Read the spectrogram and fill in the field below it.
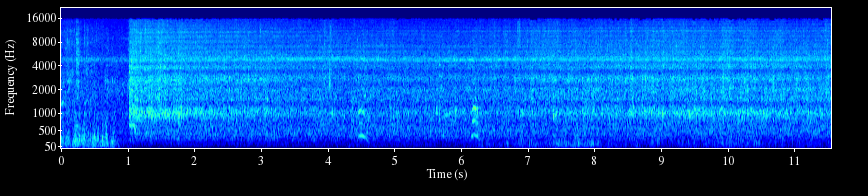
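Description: A plough drags through soft wet mud.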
